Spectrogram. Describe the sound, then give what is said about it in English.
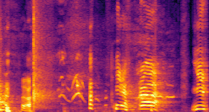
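A sharp single hand clap rings out as a person sits back laughing, amid bursts of voiced, playful laughter and vocal sounds, fairly loud, with another quick smack-like hit shortly after. “I'll laugh. I'll be like... And I'll sit back and clap one time.”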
